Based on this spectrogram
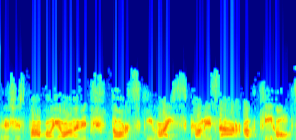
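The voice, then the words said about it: Put-on comedy Russian accent. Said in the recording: “What's the idea of the comedy accent? ... It's the only Russian accent I've got.”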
